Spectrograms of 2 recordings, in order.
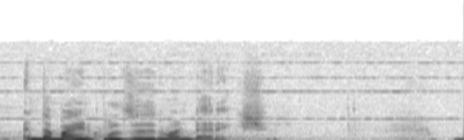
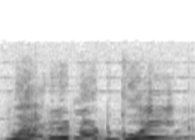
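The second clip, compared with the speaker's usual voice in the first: demanding. Retold or imitated. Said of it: "He says".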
